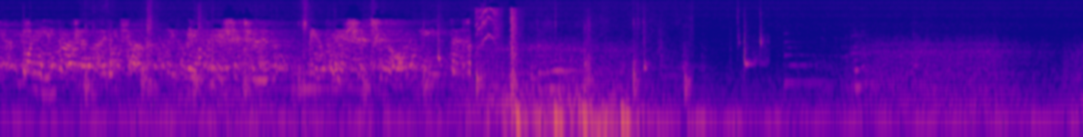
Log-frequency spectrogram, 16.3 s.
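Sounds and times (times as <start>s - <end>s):
footsteps: 0.2s - 10.7s.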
